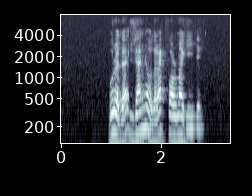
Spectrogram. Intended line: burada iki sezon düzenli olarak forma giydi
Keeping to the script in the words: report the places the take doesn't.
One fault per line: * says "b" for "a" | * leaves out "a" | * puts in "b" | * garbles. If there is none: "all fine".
* leaves out "iki sezon"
